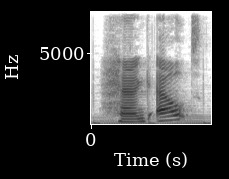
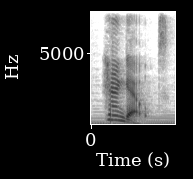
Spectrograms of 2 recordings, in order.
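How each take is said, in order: First: The two words are said separately. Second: The final ng runs into the next word.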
